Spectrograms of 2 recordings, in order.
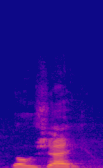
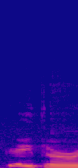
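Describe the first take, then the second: First: The name is said like Gaucher, with a sh. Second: The name is said like Gaither, with a th. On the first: This is how it is said where the speaker grew up. "down in Thibodeau, where I was uh, pretty much raised, it's" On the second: This is how it is said in Nashville. "here in Nashville"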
